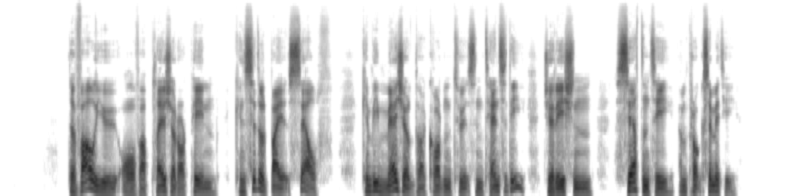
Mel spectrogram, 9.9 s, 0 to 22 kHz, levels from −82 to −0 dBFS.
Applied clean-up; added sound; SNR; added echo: none; none; none; none.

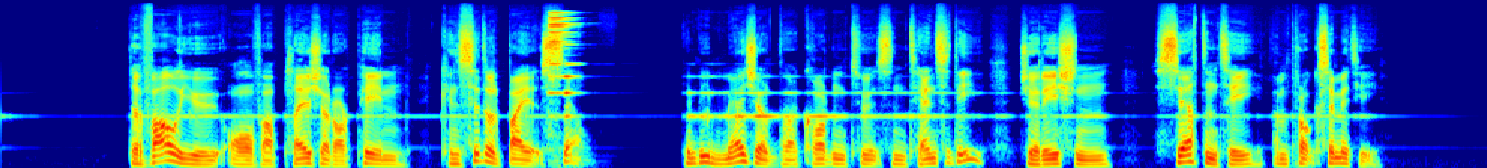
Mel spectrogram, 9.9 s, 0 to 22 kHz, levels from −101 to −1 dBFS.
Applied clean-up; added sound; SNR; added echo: neural mask model RNNoise.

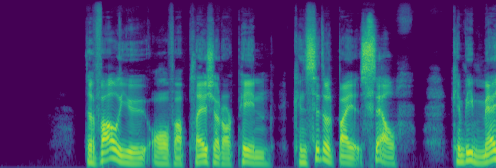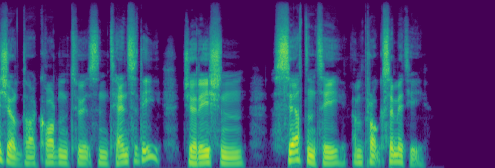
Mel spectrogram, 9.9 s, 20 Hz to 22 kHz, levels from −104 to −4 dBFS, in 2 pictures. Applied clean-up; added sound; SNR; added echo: neural mask model Resemble Enhance denoiser.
